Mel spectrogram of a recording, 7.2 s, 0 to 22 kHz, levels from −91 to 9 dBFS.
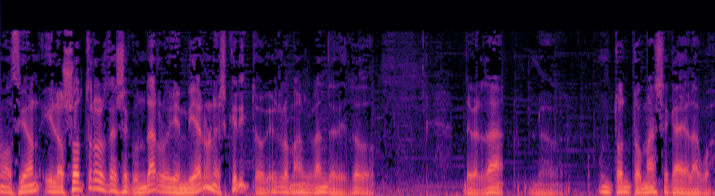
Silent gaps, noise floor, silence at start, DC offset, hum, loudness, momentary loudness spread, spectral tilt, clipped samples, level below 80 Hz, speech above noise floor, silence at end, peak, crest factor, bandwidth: none; -44 dBFS; 0 s; under 0.1%; none; -24 LUFS; 13 LU; -7 dB/octave; under 0.1%; -34 dBFS; 21 dB; 0 s; -6 dBFS; 18 dB; 11.5 kHz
